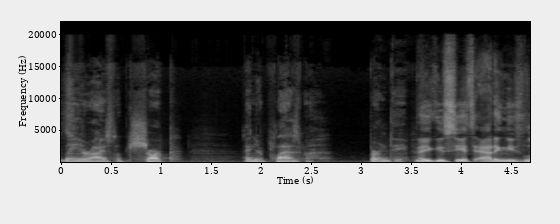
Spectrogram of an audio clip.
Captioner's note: movie dialogue plays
